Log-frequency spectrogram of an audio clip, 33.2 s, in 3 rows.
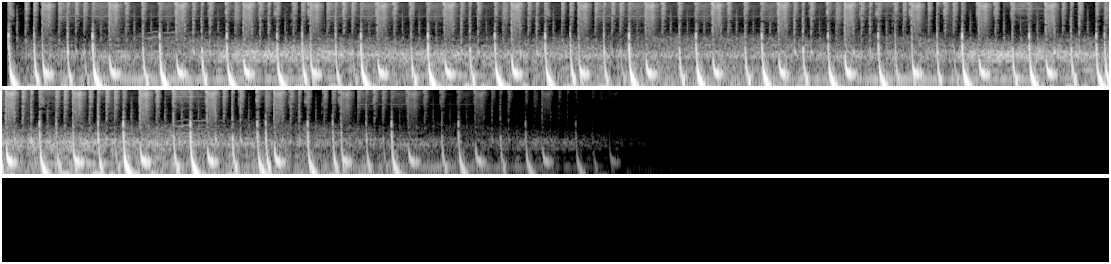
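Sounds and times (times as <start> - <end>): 
music loop: 0.1 - 17.2.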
